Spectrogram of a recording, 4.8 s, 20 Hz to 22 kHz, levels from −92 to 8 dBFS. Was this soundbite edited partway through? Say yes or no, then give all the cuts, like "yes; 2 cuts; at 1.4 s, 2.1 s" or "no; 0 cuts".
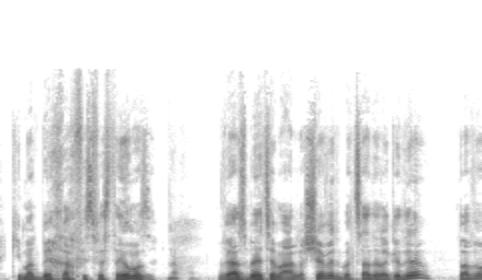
no; 0 cuts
